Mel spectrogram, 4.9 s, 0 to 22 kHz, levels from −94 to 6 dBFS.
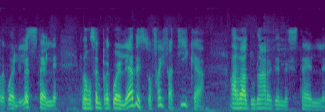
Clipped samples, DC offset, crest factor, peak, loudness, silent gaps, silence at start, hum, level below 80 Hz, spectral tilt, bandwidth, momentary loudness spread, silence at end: under 0.1%; under 0.1%; 20 dB; -4 dBFS; -23 LUFS; none; 0 s; none; -58 dBFS; -5 dB/octave; 8.4 kHz; 13 LU; 0 s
